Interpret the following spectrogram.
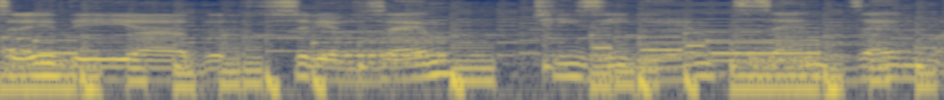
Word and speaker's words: Tzen: T-Z-E-N, Tzen. I usually just call it Zen and pronounce the T silently.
